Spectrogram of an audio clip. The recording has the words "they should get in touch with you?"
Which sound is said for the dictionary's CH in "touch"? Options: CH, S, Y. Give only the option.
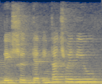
CH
